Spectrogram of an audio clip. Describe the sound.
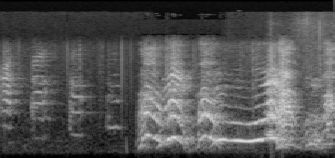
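Hunters' dog barking and yelping: a few short, thin yelps, then louder, longer whining barks with wavering pitch that carry on to the end.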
